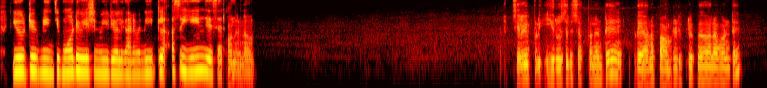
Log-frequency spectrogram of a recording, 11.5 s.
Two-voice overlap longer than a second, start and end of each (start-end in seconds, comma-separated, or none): none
